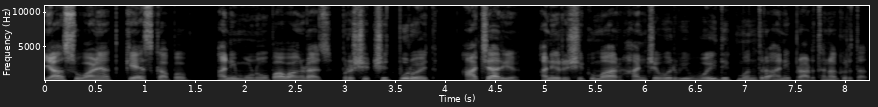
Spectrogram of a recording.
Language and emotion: Goan Konkani, neutral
